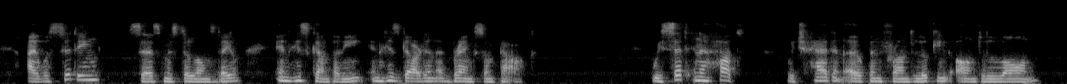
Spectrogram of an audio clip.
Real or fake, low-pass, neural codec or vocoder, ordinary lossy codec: real; 7.2 kHz; none; Opus, 16 kbps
